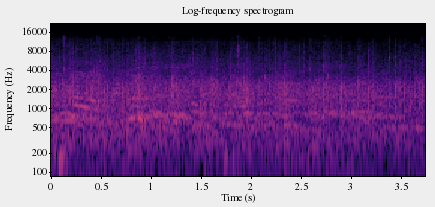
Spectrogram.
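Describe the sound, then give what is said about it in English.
A large indoor crowd at a worship service claps continuously and loudly in praise of God, a dense wash of hands with scattered voices shouting and calling out over it throughout. “As he come on, every hand clapping, every voice lifted.”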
